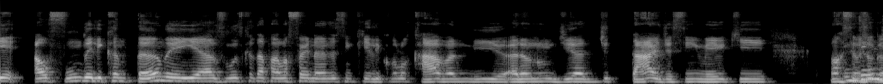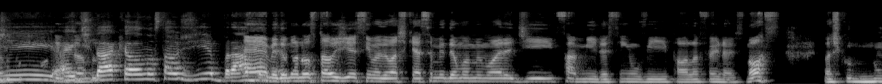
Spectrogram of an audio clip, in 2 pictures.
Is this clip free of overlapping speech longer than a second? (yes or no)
no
